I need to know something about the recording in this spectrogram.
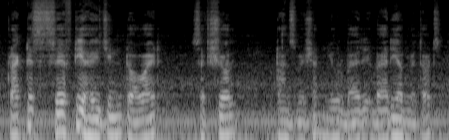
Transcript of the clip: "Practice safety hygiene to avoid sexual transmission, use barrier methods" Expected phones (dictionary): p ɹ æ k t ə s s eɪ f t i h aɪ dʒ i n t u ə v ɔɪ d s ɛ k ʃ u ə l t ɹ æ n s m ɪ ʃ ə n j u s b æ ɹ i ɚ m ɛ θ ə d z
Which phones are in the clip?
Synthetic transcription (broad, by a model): p ɹ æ k t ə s s eɪ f t i h aɪ dʒ i n t u ə v ɔɪ d s ɛ k ʃ u ə l t ɹ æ n s m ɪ ʃ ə n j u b b æ ɹ i ɚ m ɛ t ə d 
